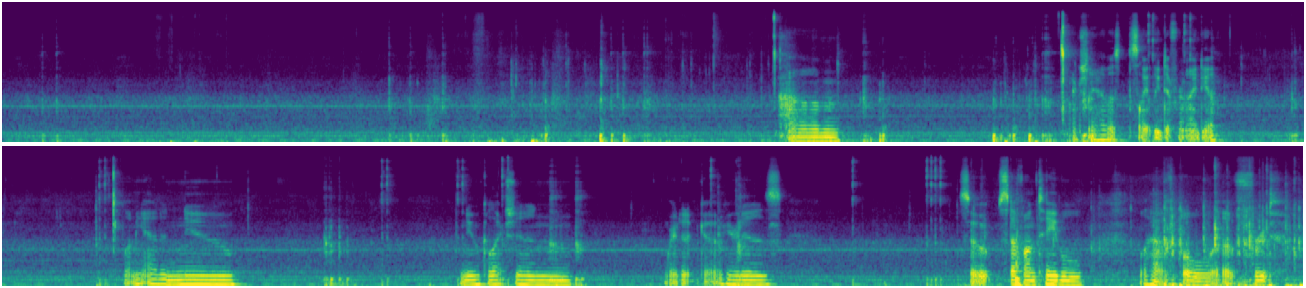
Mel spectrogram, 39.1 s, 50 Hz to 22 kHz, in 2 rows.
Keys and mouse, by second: 8.1-9.0 shift+middle drag, 13.2-14.9 middle drag, 15.1 shift+middle drag, 17.7 click, 21.0-23.8 right drag, 25.2-25.8 right drag, 26.4-27.1 right drag, 30.2-32.3 drag, 33.5-39.0 drag.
